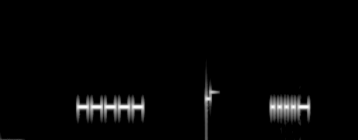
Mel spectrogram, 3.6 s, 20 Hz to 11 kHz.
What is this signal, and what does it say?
Morse code, heard as a keyed tone, about 36 wpm, 700 Hz. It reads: 0 4
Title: Single Letter-Number Alt - Rapid-Fire 35wpm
